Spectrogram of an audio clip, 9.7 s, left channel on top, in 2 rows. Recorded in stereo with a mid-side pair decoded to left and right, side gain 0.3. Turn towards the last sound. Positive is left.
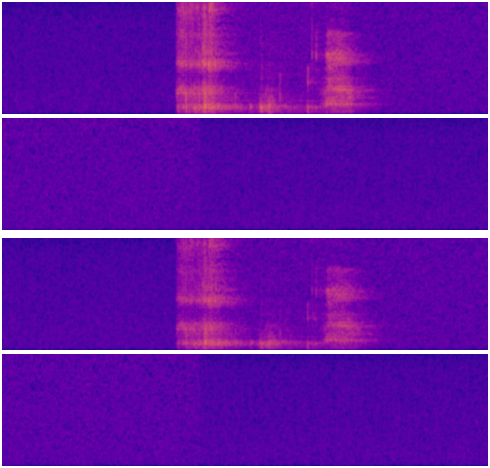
turn(degrees=70)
